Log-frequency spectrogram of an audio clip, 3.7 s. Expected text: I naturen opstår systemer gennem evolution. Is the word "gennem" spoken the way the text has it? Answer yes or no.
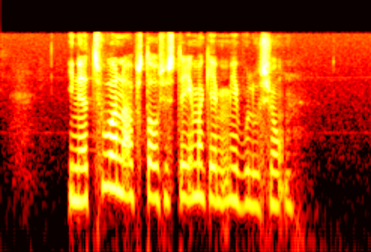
yes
